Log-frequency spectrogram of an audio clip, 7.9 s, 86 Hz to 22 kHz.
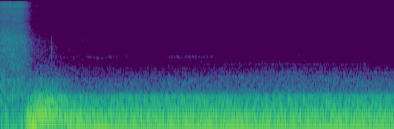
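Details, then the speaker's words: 2019 Ford Mustang GT start, window cracked, owner chasing intermittent front chirp/squeak: catches in under a second, deep steady exhaust rumble, no squeak or tick (background ticking is construction); normal idle. "so you can hear that's what it's supposed to sound like"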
